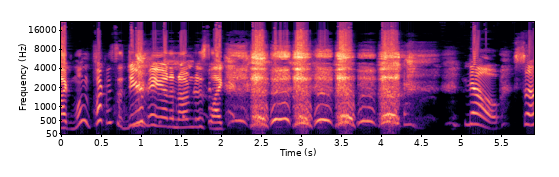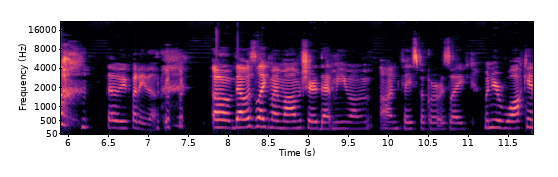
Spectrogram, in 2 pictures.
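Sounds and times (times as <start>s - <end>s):
speech: 0.0s - 11.8s
person huffing and puffing heavily: 2.0s - 4.7s.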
